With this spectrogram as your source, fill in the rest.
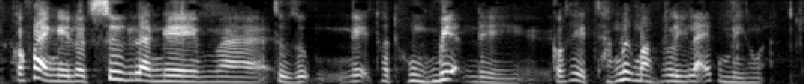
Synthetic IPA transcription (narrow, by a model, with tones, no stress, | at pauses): kɔ˨˦faː˧˩jŋe˨˩lwə˨˩t̚sɨ˧laː˨˩ŋe˨˩maː˨˩sɨ˧˩zʊ̰˧˨ŋ͡mŋḛ˧˨t̪ʰwə˨˩t̚hʊ˨˩ŋ͡mɓḭ˧˨ənɗe˧˩kɔ˨˦t̪ʰe˧˩t͡ɕ̪ʰa˨˦ŋɗɨ˨˩əɓa˨˩ŋkaː˨˦˥kli˨˦la̰ː˧˥jku˧˩əmi˨ŋ̟xə˧wŋ͡mʔaː˧˨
